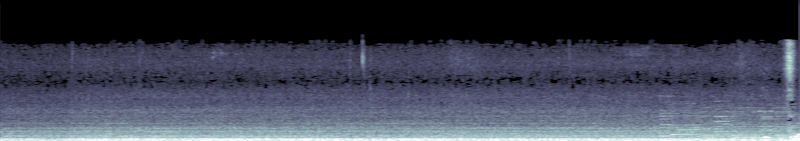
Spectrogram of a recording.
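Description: Steady low hum and hiss inside a stationary car's cabin, the car idling. Music from the dashboard head unit starts faintly near the end.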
